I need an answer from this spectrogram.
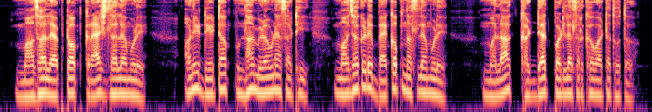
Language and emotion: Marathi, sad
